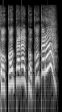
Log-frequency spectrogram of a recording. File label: Voice growth jp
